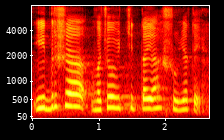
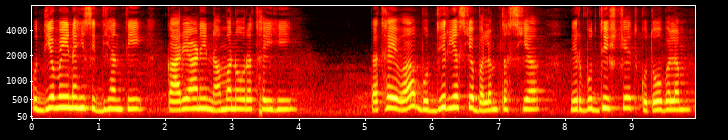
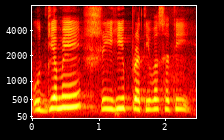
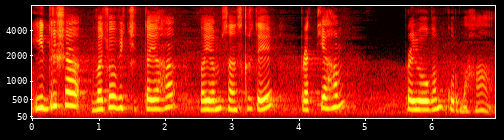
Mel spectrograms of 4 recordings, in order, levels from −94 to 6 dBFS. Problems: background conversations at intervals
